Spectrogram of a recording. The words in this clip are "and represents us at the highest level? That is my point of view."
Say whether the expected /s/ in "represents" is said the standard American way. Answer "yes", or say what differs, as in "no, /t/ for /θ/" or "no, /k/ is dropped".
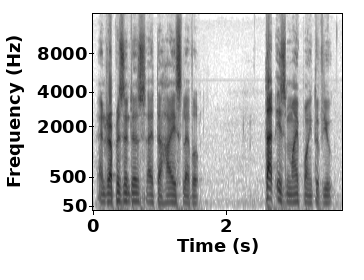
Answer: no, /s/ is dropped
